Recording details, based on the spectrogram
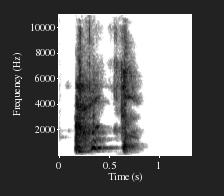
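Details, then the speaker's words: Young girl with cold, runny nose, sore throat, fever for 3-4 days, irritable with red eyes and congested chest, gives two quick, harsh, slightly wet coughs. "इसके parents जो है complaint कर रहे हैं कि इसको गला खराब है, खांसी, देखो ये खांसी भी कर रही है साथ में, ठीक"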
